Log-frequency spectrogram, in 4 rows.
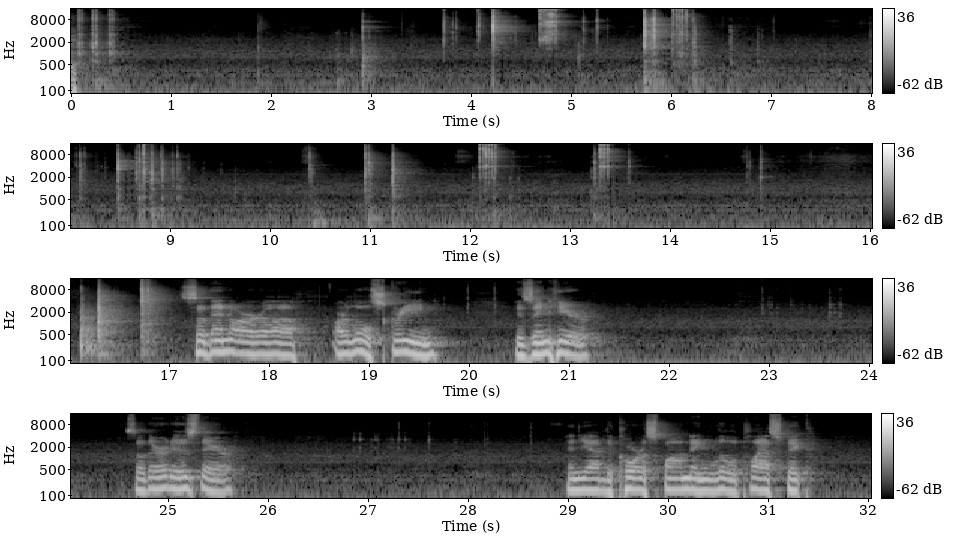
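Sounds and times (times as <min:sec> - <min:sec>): ratchet wrench clicking: 0:03.7 - 0:06.4, 0:12.0 - 0:12.5, 0:13.2 - 0:13.8.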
